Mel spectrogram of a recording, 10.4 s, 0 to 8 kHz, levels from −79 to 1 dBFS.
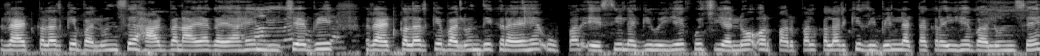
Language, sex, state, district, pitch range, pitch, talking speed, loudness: Hindi, female, Chhattisgarh, Rajnandgaon, 225-250 Hz, 235 Hz, 205 wpm, -18 LUFS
